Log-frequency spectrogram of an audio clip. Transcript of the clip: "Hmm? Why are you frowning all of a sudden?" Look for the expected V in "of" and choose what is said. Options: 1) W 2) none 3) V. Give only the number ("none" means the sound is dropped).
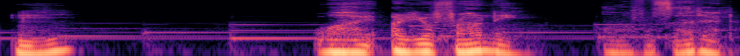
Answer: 3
